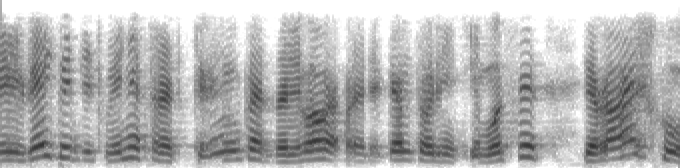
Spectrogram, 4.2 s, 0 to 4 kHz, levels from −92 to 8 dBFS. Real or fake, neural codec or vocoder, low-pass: fake; codec, 16 kHz in and 24 kHz out, 0.6 kbps, FireRedTTS-2 codec; 3.6 kHz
